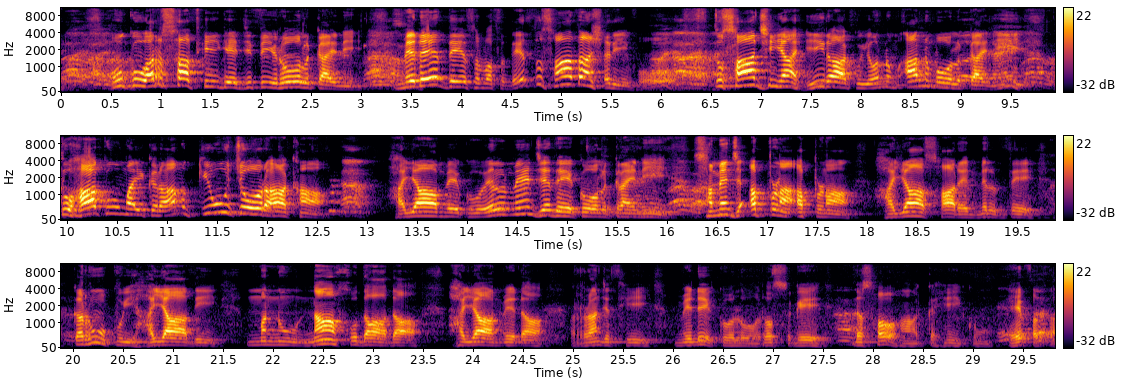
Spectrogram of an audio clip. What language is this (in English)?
Punjabi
